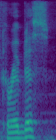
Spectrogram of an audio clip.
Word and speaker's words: Charybdis: James Fitzroy is the captain of the That I know how to pronounce that one. That's Charybdis.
